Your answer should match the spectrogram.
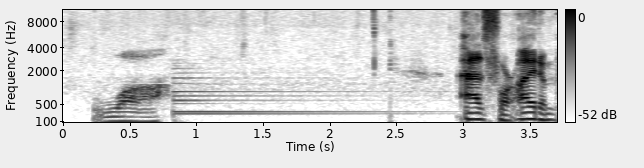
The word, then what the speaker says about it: は: This is pronounced wa.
